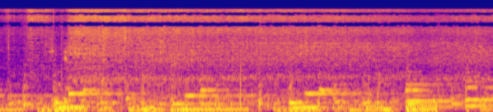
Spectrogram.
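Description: Chicken broth poured into a hot pot of sautéed squash, onion and garlic, sizzling and steaming as it hits the pan, the hiss swelling about a second in; a wooden spoon then stirs it.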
